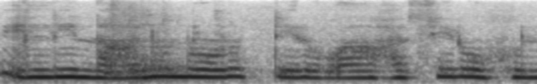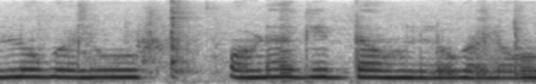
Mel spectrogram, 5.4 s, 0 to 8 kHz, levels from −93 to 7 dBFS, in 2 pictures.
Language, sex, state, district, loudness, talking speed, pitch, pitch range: Kannada, female, Karnataka, Bellary, -11 LUFS, 90 wpm, 255 Hz, 240-260 Hz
